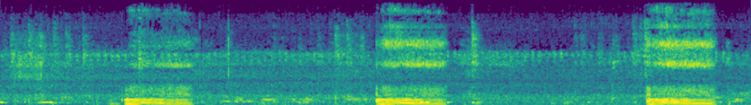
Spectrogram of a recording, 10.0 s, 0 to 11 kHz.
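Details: A pug napping in the daytime with eyes rolled back, recorded close up: loud, rattling snores on each in-breath, about 17 a minute, separated by quieter breathing.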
